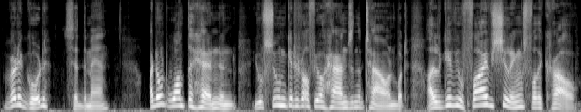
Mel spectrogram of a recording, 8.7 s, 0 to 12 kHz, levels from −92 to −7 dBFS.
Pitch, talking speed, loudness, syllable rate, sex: 160 Hz, 205 wpm, -18 LUFS, 4.4 syllables/s, male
